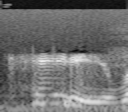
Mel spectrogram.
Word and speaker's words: Tady: It's actually Tady. Rhymes with lady, yes.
